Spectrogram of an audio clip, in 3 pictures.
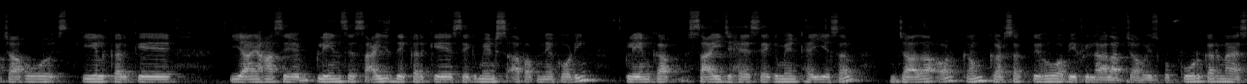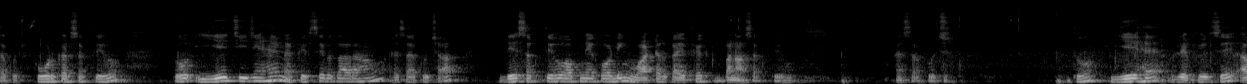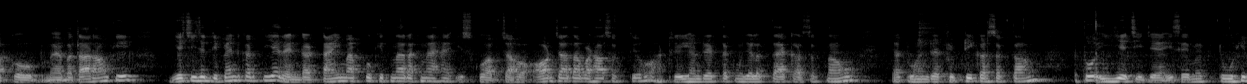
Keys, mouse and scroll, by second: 0.4 r, 1.0-1.9 drag, 2.4 ctrl+z, 5.5 w, 6.1 click, 10.6 click, 12.6 middle click, 12.9 w, 13.3-13.7 scroll up 1, 14.1 middle click, 15.7 click, 19.7 click, 20.8 space, 21.0-22.0 middle click, 21.4 space, 22.5 click, 23.0 z, 23.4 alt+middle click, 23.8 scroll up 1, 24.1-24.8 alt+middle click, 24.7 scroll down 1, 25.1 middle click, 25.5 scroll up 1, 25.8 middle click, 26.3-27.5 alt+middle drag, 28.7 click, 35.0 click.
